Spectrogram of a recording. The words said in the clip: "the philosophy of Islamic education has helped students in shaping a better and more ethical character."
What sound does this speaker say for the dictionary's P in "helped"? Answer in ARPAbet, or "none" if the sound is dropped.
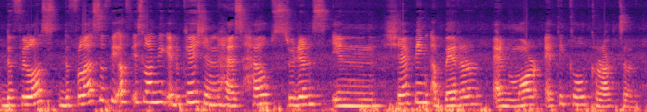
P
